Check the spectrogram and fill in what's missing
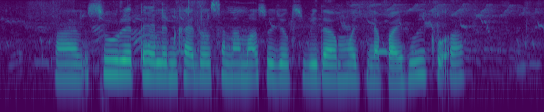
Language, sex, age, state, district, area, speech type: Santali, female, 18-30, West Bengal, Malda, rural, spontaneous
